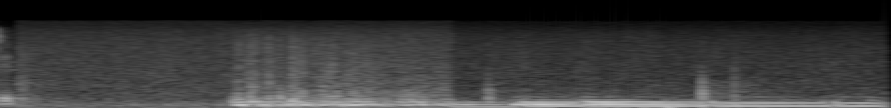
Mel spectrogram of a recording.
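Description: Film soundtrack chopped into short fragments: the tail of a spoken word, a second of faint hiss, a louder low sound, then from about halfway a steady low chord of music with a few faint clicks.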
